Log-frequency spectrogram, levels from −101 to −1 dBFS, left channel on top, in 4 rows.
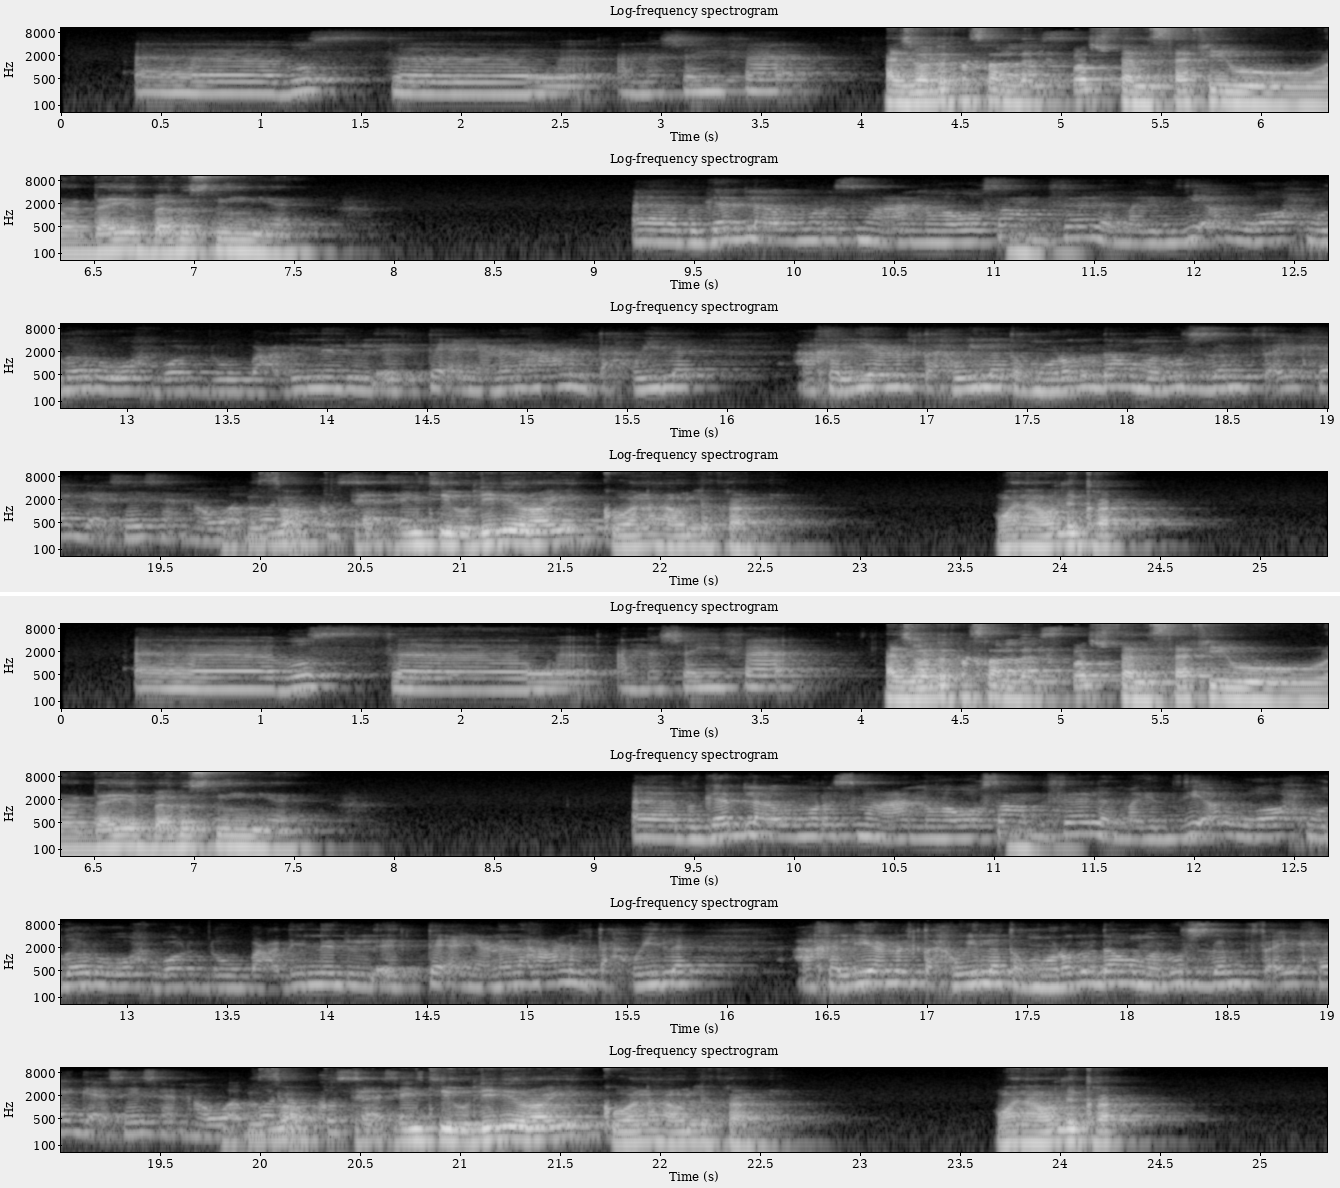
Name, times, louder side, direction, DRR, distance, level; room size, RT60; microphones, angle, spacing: voice 1, 0.4-3.8 4.2-5.0 9.2-20.8, right 1 dB, 75° right, 6 dB, 1.7 m, -35 dB
voice 2, 4.1-7.5 11.1-11.2 19.9-22.6 23.7-24.2, equal, ahead, 6 dB, 1.0 m, -27 dB
7.5 x 7.4 x 7.9 m, 0.77 s
head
